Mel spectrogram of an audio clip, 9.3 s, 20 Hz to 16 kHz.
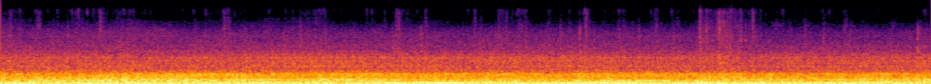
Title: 【Golf R32】ハブベアリング異音 ゴロゴロ音 【Long Ver.】 VolksWagen MK5 R32 Hub Bearing Noise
